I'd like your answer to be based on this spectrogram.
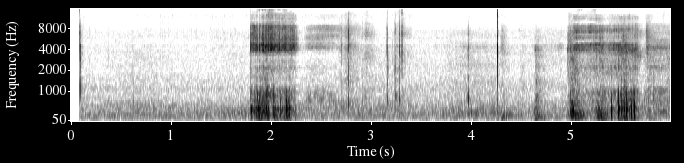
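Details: An exhausted sleeper snoring: two rough, snorting breaths with small clicks and snuffles between them in a quiet room.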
